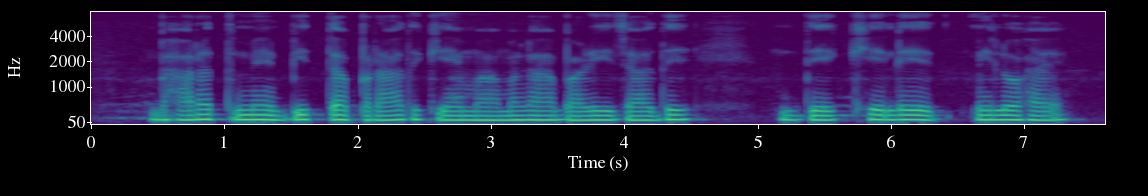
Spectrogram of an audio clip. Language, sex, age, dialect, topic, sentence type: Magahi, male, 18-24, Southern, banking, statement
